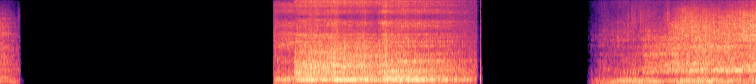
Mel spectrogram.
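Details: A lion (Panthera leo) gives a deep, rasping roar in a loud burst of about three seconds, followed by harsh rumbling.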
